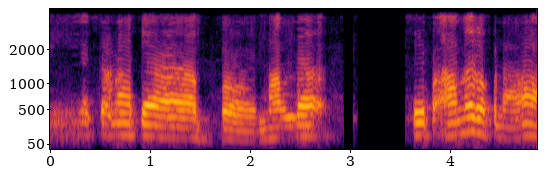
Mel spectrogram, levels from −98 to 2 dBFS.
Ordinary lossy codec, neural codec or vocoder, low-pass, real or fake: none; codec, 44.1 kHz, 3.4 kbps, Pupu-Codec; 3.6 kHz; fake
